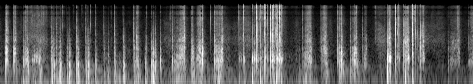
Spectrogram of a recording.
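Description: Long burgundy nails rapidly scratch and tap the edges and faces of a small, hollow, printed LEGO cardboard box. The result is a quick run of dry, papery taps and scratchy bursts that are bright and thin, with almost no low end and no ring after each stroke.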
